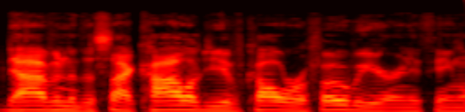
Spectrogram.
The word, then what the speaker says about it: coulrophobia: What's the pronunciation for the fear of clowns? Coulrophobia.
